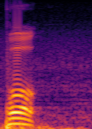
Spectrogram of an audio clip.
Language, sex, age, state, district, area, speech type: Tamil, male, 30-45, Tamil Nadu, Erode, rural, read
